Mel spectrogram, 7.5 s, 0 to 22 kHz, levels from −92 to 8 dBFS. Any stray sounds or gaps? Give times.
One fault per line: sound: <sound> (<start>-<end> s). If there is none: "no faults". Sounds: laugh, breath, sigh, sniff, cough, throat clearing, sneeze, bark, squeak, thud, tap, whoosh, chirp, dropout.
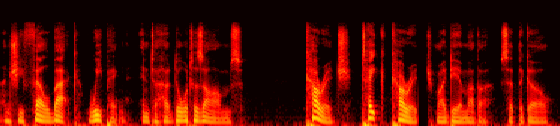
sound: dropout (5.6-5.7 s)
